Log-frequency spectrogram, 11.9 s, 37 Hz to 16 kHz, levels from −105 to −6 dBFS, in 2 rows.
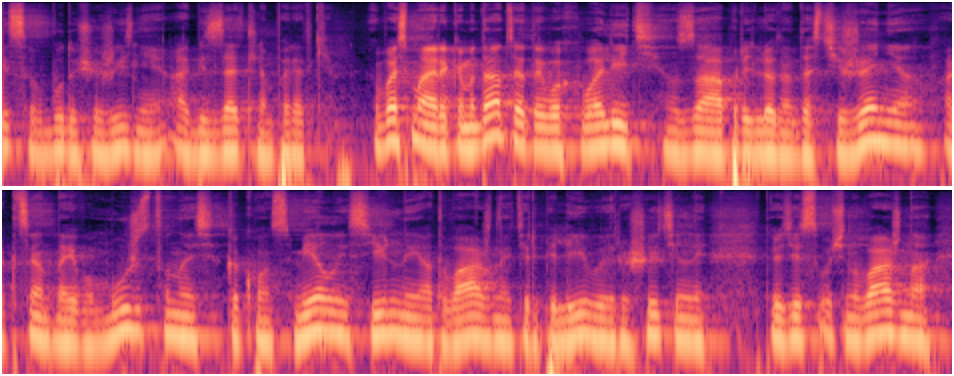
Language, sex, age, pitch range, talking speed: Russian, male, 20-39, 110-130 Hz, 145 wpm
